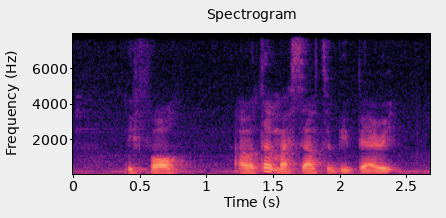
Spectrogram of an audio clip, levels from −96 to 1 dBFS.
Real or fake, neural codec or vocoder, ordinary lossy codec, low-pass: real; none; none; none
